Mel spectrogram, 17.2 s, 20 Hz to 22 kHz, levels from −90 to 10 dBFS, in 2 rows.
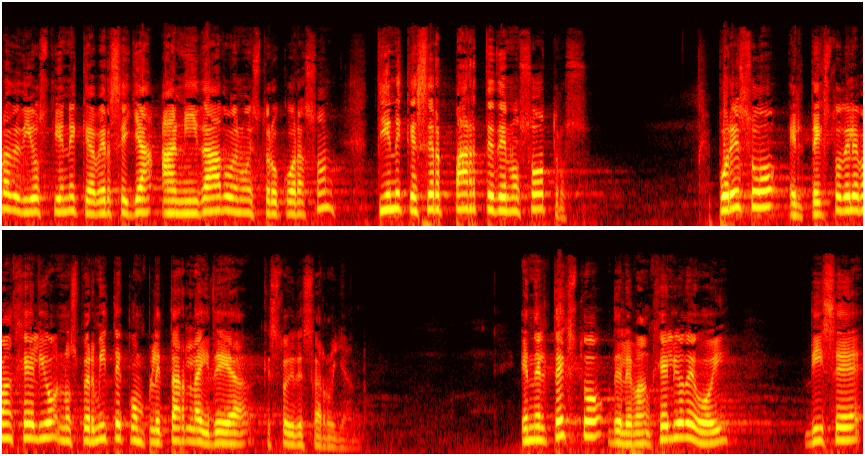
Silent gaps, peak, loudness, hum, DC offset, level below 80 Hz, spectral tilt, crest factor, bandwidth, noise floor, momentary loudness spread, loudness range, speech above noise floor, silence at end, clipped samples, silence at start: none; 0 dBFS; -16 LUFS; none; under 0.1%; -48 dBFS; -5 dB/octave; 18 dB; 14.5 kHz; -64 dBFS; 11 LU; 4 LU; 47 dB; 0 s; under 0.1%; 0 s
